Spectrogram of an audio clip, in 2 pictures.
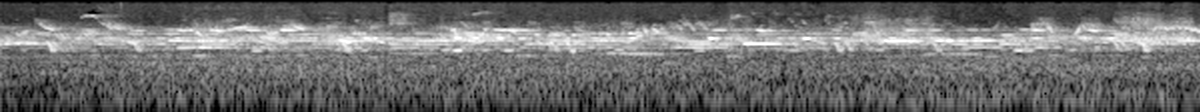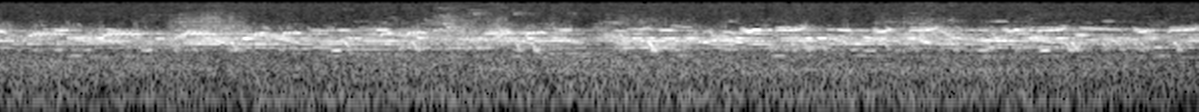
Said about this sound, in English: It's not even close to the original soundscape. That's what experts say, but it's sort of close to what might have been the soundscape of New Zealand. And here's a dawn chorus soundscape.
